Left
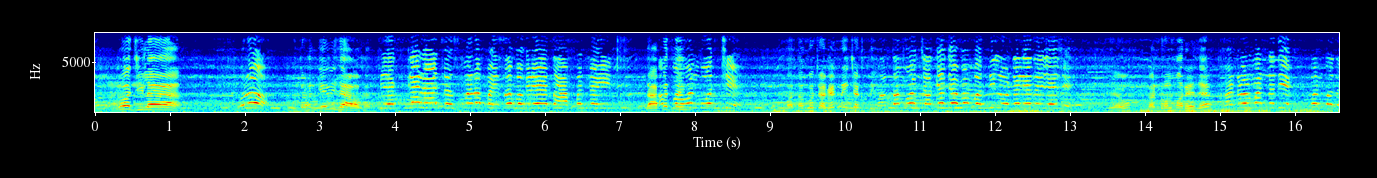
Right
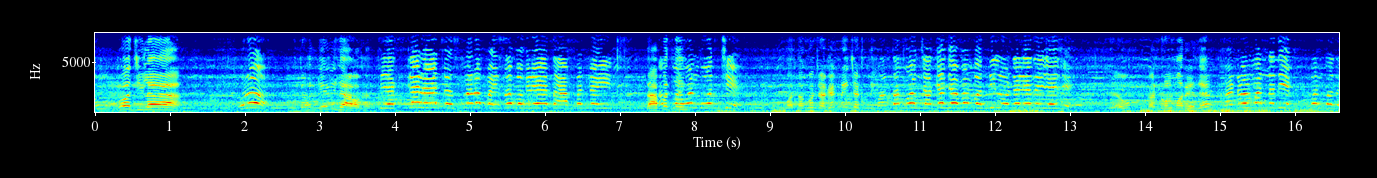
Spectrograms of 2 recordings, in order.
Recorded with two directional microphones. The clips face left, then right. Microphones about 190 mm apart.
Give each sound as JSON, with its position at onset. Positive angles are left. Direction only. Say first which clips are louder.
{"t": 0.3, "sound": "a man's voice", "louder": "left 2 dB", "side_deg": 10}
{"t": 2.0, "sound": "speech", "louder": "even", "side_deg": -20}
{"t": 2.8, "sound": "a man's voice", "louder": "left 3 dB", "side_deg": 10}
{"t": 3.8, "sound": "speech", "louder": "even", "side_deg": -10}
{"t": 7.3, "sound": "a man's voice", "louder": "left 1 dB", "side_deg": 10}
{"t": 7.9, "sound": "speech", "louder": "even", "side_deg": -20}
{"t": 9.6, "sound": "a man's voice", "louder": "left 5 dB", "side_deg": 10}
{"t": 10.8, "sound": "speech", "louder": "right 2 dB", "side_deg": -15}
{"t": 14.1, "sound": "a man's voice", "louder": "left 4 dB", "side_deg": 10}
{"t": 15.3, "sound": "speech", "louder": "right 1 dB", "side_deg": -10}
